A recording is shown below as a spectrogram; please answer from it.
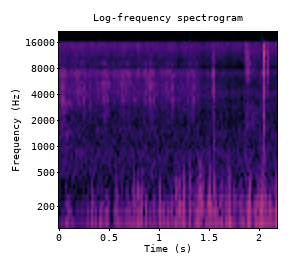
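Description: Wind buffeting the microphone: an irregular low rumble that grows louder about half a second in.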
